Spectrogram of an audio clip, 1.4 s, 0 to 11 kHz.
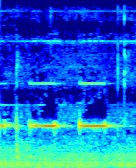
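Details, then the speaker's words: Repeated high-pitched beeps of the disconnect alarm on an LTV 1200 transport ventilator, signalling a loose or disconnected patient circuit line, often from untightened connections. "that there that is something in your line is disconnected"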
